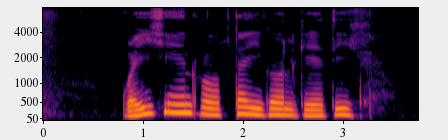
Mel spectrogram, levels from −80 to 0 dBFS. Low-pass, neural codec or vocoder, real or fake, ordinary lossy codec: none; none; real; none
